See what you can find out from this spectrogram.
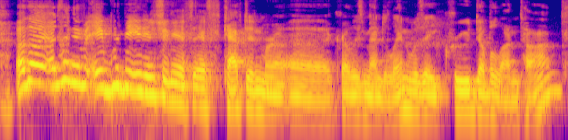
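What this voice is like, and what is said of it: Usual voice. Nothing is said of it.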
